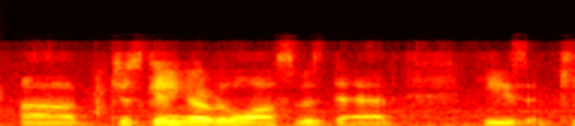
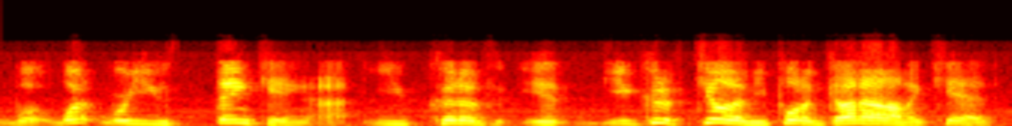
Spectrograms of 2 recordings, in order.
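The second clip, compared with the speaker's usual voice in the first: acted scolding; 5 semitones higher, 6 dB louder than usual. Gamora scolds Rocket over gun.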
